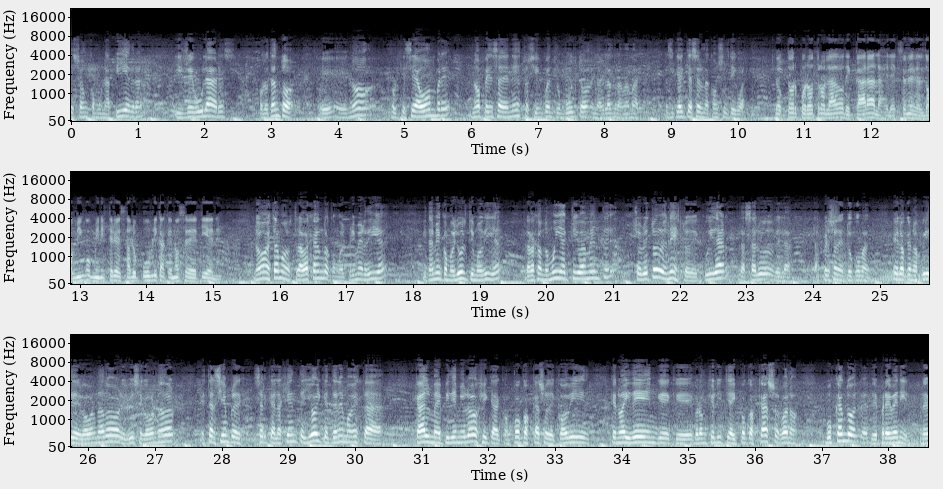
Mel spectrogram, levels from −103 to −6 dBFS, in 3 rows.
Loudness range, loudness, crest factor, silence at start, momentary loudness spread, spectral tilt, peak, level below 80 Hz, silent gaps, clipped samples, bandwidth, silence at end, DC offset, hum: 5 LU; -18 LUFS; 16 dB; 0 s; 10 LU; -7.5 dB/octave; 0 dBFS; -30 dBFS; none; under 0.1%; 7.8 kHz; 0 s; under 0.1%; none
